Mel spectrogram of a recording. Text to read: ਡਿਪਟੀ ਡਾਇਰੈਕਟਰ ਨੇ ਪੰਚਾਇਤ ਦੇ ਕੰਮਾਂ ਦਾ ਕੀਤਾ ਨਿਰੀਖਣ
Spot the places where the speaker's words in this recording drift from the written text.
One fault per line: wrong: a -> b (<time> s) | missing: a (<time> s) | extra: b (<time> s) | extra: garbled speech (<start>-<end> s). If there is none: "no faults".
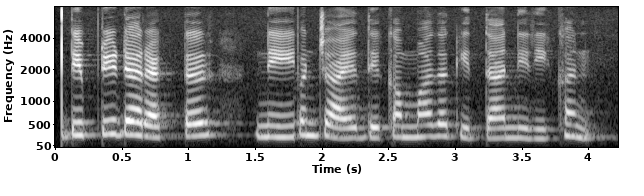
no faults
